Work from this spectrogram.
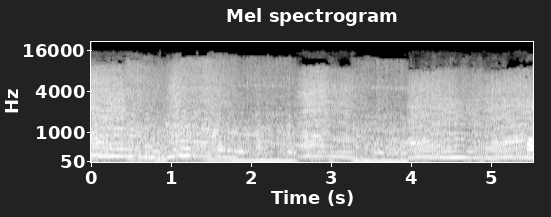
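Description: A rally car engine in Richard Burns Rally revs hard and continuously as the car is kicked sideways on the Tour de Corse stage, its pitch rising and falling through gear changes, loud and close.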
